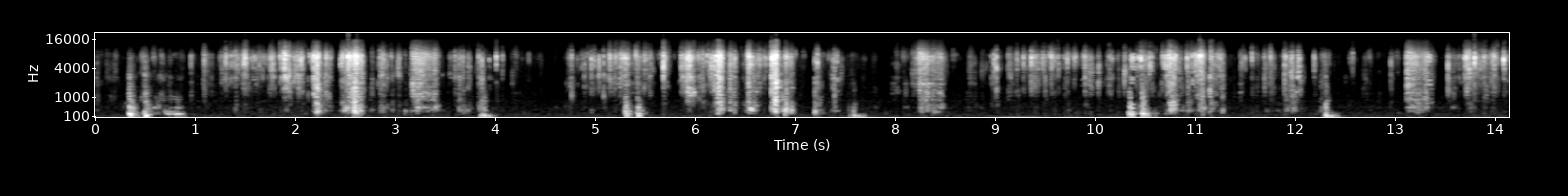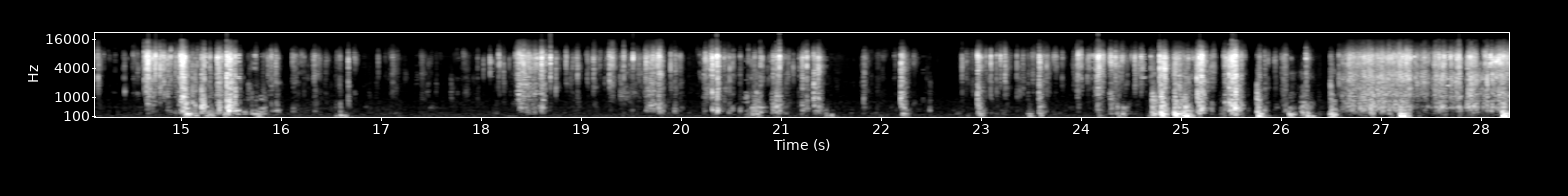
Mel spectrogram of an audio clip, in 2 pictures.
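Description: Foil card wrappers crinkle and tear as hands rip them open.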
